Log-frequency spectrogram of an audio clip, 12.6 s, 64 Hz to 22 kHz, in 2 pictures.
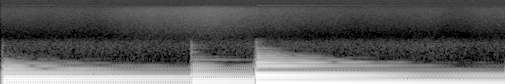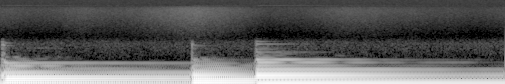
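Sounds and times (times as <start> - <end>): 
lofi bass melody loop in A# minor at 76 BPM: 0.0 - 12.6.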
